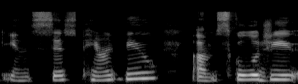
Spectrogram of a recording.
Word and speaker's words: Schoology: the beginning all right so schoology is pronounced schoology it's not schoolology so say it to yourself when you're sitting at home or right here at your desk it is Schoology um and it makes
